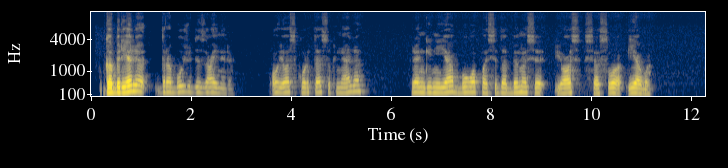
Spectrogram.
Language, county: Lithuanian, Vilnius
